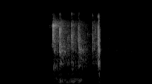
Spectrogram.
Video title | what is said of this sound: CREATIVE MIXED MEDIA CARDS USING EMBOSSING PASTE, EMBOSSING FOLDERS, DISTRESS INKS ETC. | there's like a metal um ball inside so make sure that the pigment mixes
